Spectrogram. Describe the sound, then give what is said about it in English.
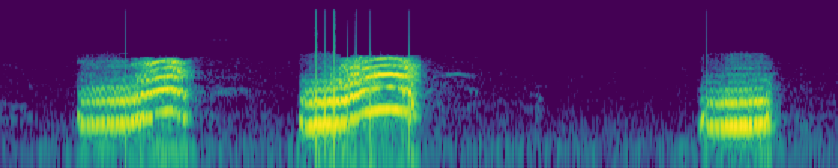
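A cat meows three times in a voicemail recording, each a drawn-out, wavering call with a rising and falling pitch, separated by short pauses. Loud and clear with no talking, and the calls ring with an outdoor echo. “I think that's a voicemail for Reacher.”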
